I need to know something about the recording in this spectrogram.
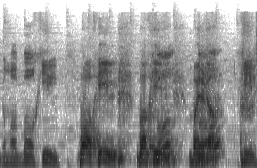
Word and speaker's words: Beau Hill: Y algo que no es menor, ¿cómo se pronuncia? Beau Hill. Bo Hill, así será. Bueno, creo el que productor, sí, Bo Hill, ¿no?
